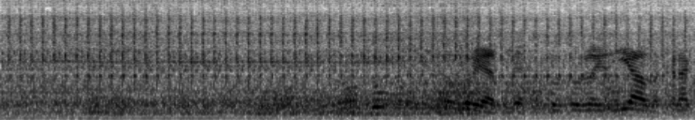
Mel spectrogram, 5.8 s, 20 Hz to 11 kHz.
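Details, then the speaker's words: Kia Cerato 3 (2014, 2.0 L, about 143,000 km), cold start: quick, light metallic tapping about three times a second at idle. Piston knock; diagnosis found scored cylinders 2 and 3. Knock present for about 1,000 km, first thought to be hydraulic lifters. "стук поршней слышно"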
